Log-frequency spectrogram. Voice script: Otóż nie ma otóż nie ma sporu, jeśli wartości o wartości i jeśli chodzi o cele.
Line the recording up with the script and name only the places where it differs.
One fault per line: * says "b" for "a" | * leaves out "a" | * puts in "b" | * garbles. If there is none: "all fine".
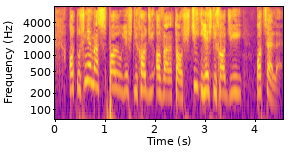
* leaves out "otóż nie ma"
* says "chodzi" for "wartości"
